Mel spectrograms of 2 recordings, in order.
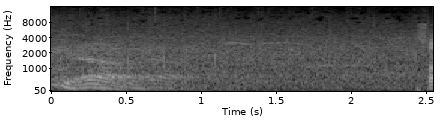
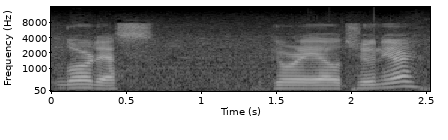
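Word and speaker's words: Lourdes Gurriel Jr.: Lord. So I mispronounced his name earlier as Lords. It is Lordis Guriel Jr.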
